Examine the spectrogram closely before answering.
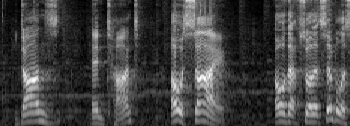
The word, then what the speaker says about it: Psi: How is this pronounced? Dawn's intent? Oh, Psi. Oh, that symbol is Psi.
